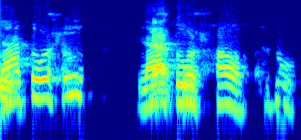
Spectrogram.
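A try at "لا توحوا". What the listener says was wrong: ہاو نہیں ہا پر پیش لا توہو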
